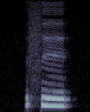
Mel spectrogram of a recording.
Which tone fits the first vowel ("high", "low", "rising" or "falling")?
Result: high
